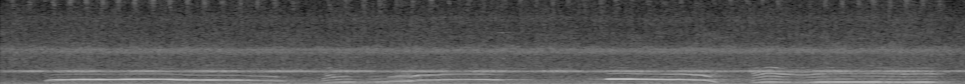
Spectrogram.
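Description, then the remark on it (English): In a dark conifer forest, a lone wolf calls out among the pines and a large pack of timber wolves, a subspecies of gray wolf, and their pups howl together: long sliding wails overlap with higher, wavering yips and cries from pups, rising and falling in waves, with no talking. “A lone wolf calls out among the pines, and a large pack of timber wolves and their pups chime in.”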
